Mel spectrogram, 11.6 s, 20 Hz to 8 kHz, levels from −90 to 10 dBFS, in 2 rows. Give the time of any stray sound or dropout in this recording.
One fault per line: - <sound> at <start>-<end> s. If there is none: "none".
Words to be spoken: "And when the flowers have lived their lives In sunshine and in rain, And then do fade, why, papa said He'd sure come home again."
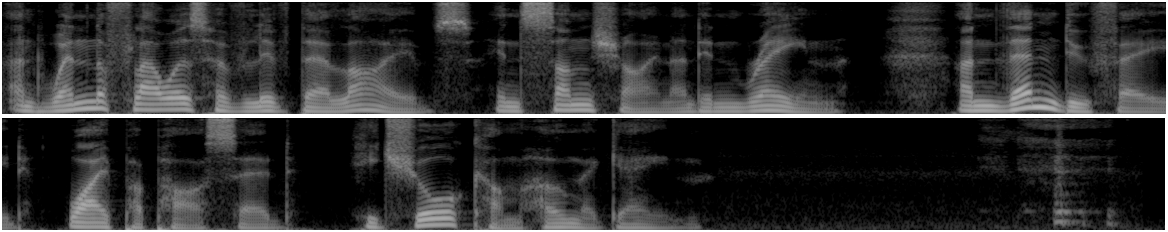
- laugh at 10.7-11.5 s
